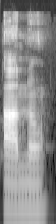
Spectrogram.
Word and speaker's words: hanno: Io ho, tu hai, lui ha, lei ha, noi abbiamo, voi avete, loro hanno. In all cases, we're not pronouncing a single H. The H, as we said before, is always silent.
